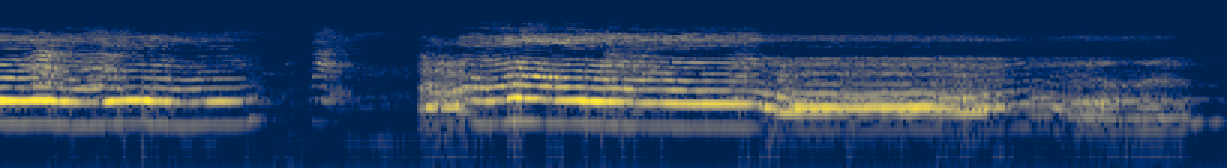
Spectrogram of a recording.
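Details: Alaskan Malamute, a female pet, howling while apparently missing her mother; long, smooth, wavering howls with rich harmonics, one held about two seconds, then a longer rising-and-falling howl over five seconds, with a woman's exclamations and music faintly behind.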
